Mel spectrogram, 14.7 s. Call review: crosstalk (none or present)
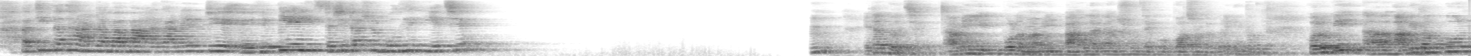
none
